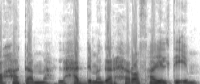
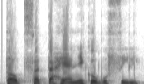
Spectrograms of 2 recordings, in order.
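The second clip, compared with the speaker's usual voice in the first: usual speaking voice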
